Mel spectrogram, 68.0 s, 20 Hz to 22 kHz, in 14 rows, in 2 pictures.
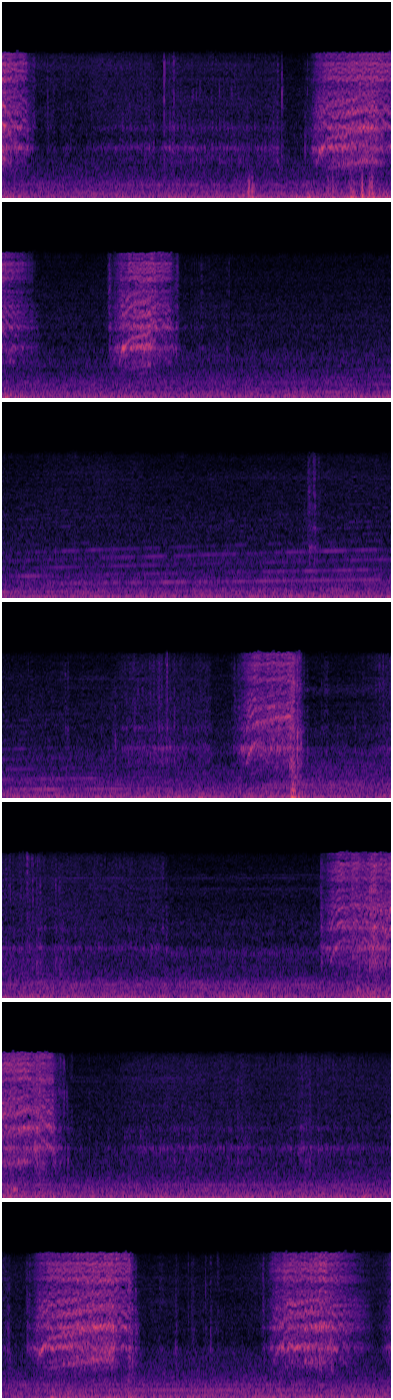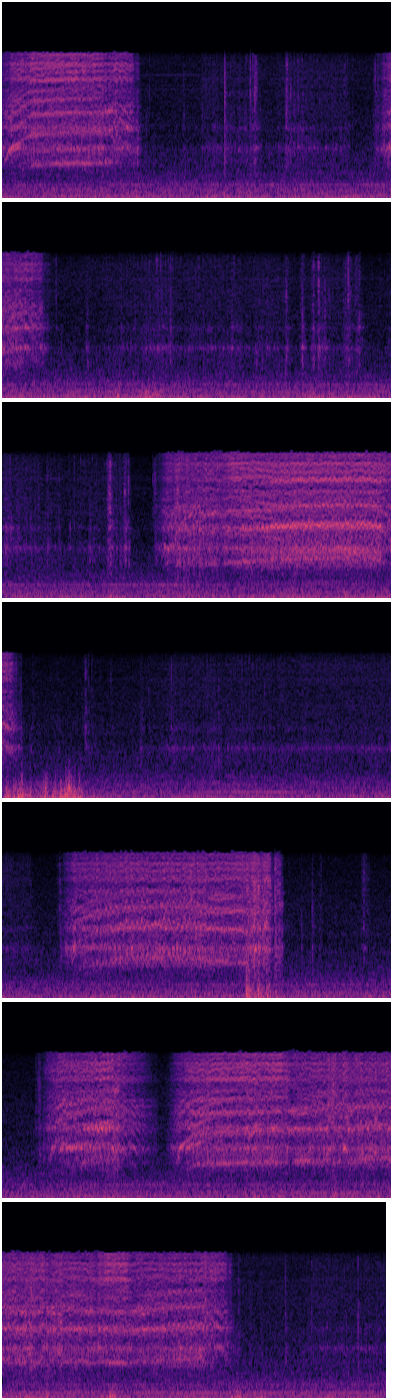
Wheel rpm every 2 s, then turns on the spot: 50, 20, 60, 40, 0, 0, 0, 0, 30, 30, 20, 20, 80, 20, 30, 60, 60, 110, 10, 30, 10, 20, 30, 180, 70, 10, 20, 140, 100, 70, 140, 200, 180, 30.
0-2 6-8 18-22 24-28 30-34 36-44 48-54 66-68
